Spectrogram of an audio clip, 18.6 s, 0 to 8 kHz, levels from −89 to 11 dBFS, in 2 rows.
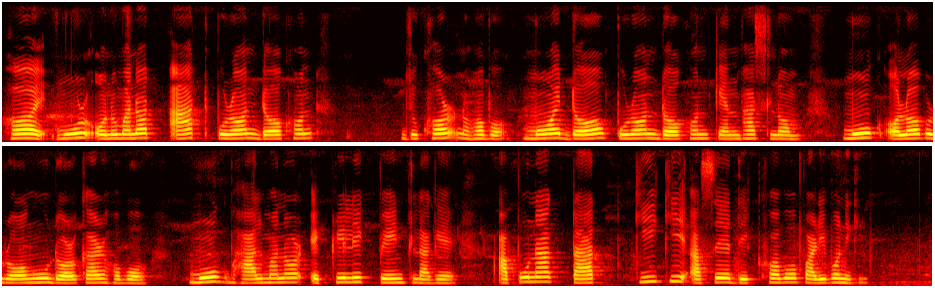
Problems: constant background noise, background conversations at intervals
